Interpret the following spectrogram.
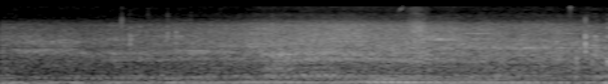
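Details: Wall cutting machine after repair: steady, low motor drone with an even, gently building pitch and no knocking or grinding. It had vibrated because a damaged bottom armature bearing let the armature touch the field coil; both bearings were replaced.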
